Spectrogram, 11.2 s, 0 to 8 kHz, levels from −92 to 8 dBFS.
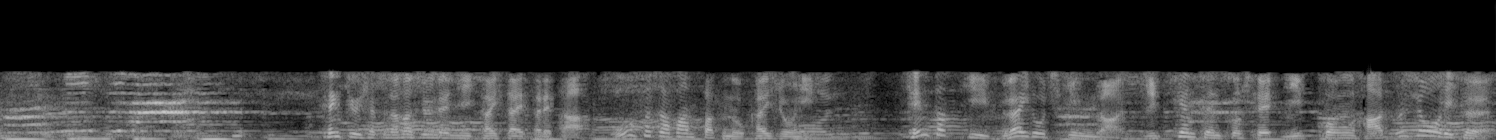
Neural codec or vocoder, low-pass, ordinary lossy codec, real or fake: codec, 44.1 kHz, 7.8 kbps, Pupu-Codec; 7.2 kHz; AAC, 16 kbps; fake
